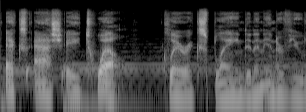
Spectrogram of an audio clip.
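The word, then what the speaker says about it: X Æ A-12: It's pronounced X Ash A12, Clare explained in an interview later, though even she and Elon sometimes pronounced it differently.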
